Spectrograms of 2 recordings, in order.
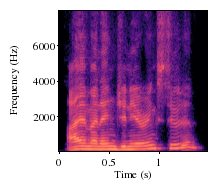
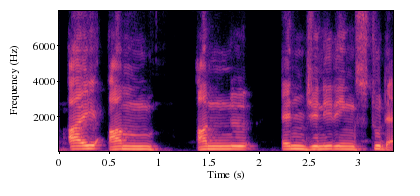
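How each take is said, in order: First: The words run together, linked smoothly. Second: Each word is said separately, without linking.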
